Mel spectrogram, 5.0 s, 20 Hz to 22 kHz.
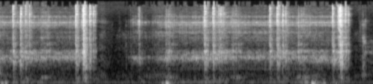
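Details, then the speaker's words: Antique cuckoo quail clock, about 1900-1914, after a brass washer tightened the count wheel, high note lever disconnected, low note lever still bouncing: bright metallic clicks in evenly spaced bursts; strike train working properly. "I don't have the high note lever connected uh activated anymore that's why you don't hear that all the bouncing you still have the low note lever bouncing but the wheels nice and tight"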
